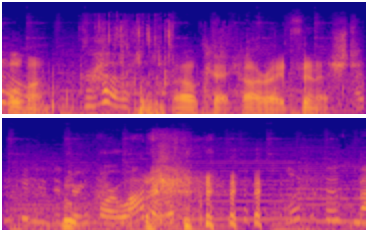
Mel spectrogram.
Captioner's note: laughs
